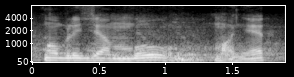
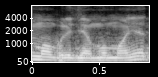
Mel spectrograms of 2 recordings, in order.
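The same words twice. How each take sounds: First: There is a pause before the last word. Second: The phrase runs on without any pause. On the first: The listener is being called a monkey. The speaker calls it wrong. "Tapi naruh komanya salah" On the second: The speaker wants to buy cashew fruit. The speaker calls it right.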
